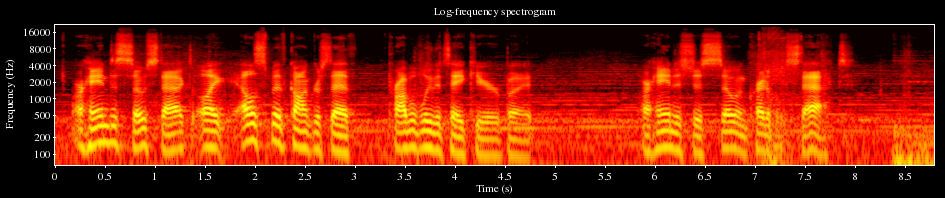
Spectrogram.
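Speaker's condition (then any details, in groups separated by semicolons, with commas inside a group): No condition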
